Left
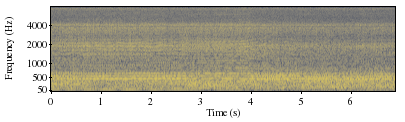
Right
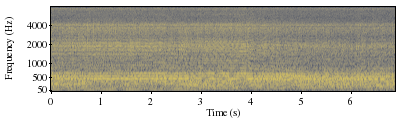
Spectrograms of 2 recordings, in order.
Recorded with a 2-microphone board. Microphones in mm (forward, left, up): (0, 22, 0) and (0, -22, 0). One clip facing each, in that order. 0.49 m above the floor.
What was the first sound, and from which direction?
Only background noise.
